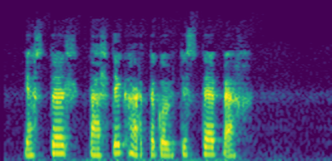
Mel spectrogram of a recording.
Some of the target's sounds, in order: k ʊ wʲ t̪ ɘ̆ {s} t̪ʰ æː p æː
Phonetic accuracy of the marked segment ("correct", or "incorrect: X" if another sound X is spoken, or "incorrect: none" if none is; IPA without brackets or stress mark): correct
